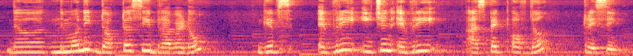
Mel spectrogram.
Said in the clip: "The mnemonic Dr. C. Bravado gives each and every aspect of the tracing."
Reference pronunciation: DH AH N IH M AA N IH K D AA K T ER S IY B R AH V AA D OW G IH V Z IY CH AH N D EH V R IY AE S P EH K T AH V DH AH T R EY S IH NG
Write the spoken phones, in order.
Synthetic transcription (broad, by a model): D AH N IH M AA N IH K D AA K T ER S IY B R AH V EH D OW G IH V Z IY CH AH N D EH V R IY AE S P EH K T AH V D AH T R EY S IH NG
